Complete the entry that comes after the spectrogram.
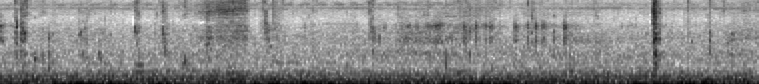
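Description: Fried snake being bitten and chewed: a run of small crunchy clicks, with one sharp crunch about four seconds in, over a steady low rumble.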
